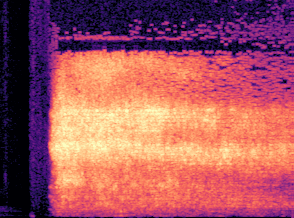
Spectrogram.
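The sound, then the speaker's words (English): A group of people inhaling together: one long, loud, breathy hiss that starts abruptly and holds steady for about two and a half seconds, easing slightly toward the end. “And then let's all do an inhale together.”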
